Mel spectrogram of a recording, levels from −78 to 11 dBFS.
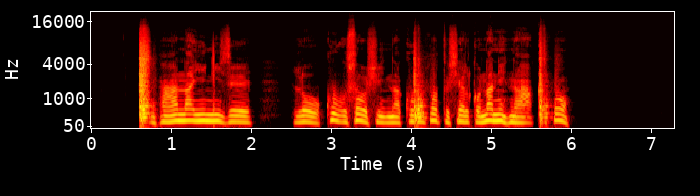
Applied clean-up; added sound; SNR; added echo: neural mask model RNNoise.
